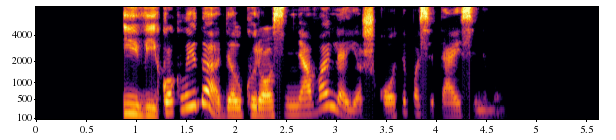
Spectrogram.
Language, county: Lithuanian, Kaunas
